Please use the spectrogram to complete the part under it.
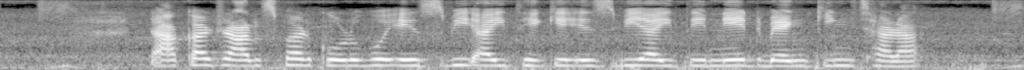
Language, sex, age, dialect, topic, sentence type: Bengali, female, 18-24, Standard Colloquial, banking, question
